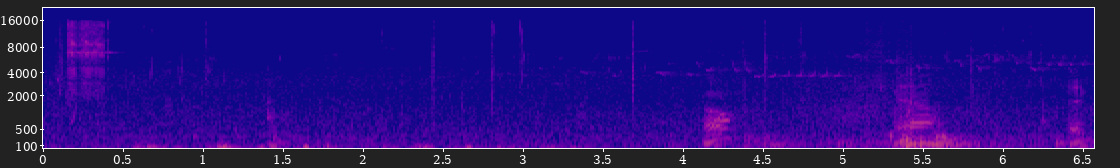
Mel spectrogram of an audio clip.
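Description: Water laps gently against a boat hull.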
